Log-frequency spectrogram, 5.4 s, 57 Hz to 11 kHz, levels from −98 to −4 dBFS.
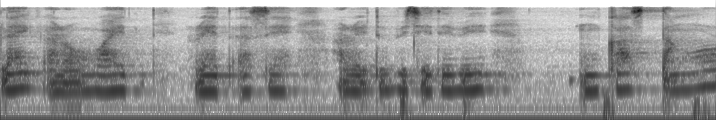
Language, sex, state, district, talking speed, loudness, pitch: Nagamese, female, Nagaland, Dimapur, 120 wpm, -23 LUFS, 205 Hz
